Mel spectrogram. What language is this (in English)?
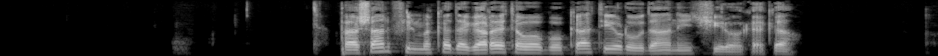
Central Kurdish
